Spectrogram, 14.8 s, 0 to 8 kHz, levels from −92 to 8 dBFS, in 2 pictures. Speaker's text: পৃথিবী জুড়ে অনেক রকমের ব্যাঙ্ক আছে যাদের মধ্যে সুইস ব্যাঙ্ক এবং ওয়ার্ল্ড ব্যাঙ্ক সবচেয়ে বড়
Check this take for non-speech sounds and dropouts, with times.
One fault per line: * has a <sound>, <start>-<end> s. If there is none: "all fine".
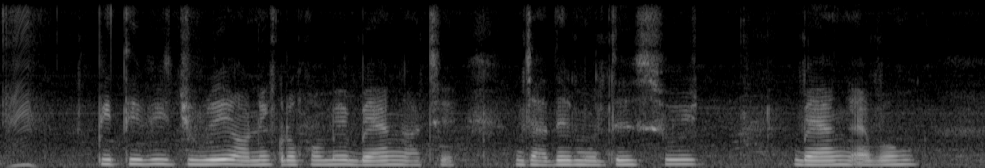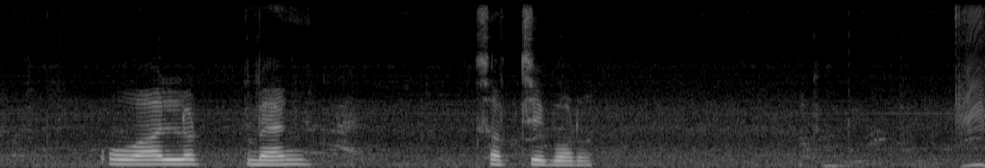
all fine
